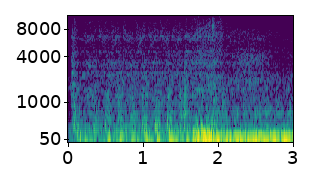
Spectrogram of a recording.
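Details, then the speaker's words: Opel Zafira B 1.9 diesel, 400,000 on engine, won't pull below 2000 rpm; restarted with third injector unplugged, cranks, catches and runs the same lumpy, shaking idle, pointing to a faulty third injector. "машина заводиться і так само працює тобто проблема десь мабуть в форсунці"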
